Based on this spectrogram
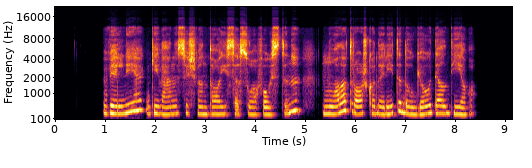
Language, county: Lithuanian, Klaipėda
